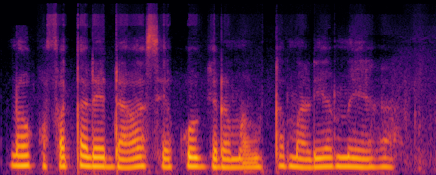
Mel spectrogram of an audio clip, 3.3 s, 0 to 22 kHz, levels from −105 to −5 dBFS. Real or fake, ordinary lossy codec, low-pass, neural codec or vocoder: fake; Opus, 16 kbps; 19.8 kHz; autoencoder, 48 kHz, 128 numbers a frame, DAC-VAE, trained on Japanese speech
